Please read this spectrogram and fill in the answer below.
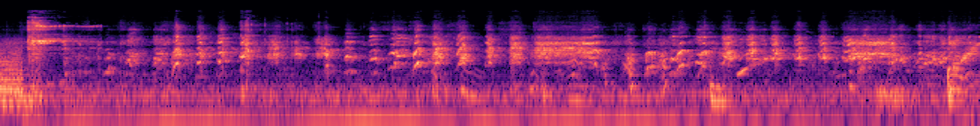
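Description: Laughter in many quick, short bursts of snickering and chuckling, over a low steady rumble.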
